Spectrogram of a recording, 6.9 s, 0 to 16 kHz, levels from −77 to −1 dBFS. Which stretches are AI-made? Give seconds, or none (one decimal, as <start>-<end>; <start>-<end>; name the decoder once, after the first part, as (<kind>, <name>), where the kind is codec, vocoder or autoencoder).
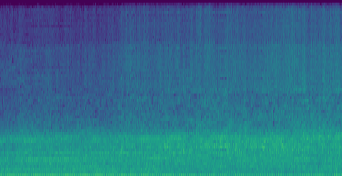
3.7-5.3 (codec, SNAC); 6.2-6.9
